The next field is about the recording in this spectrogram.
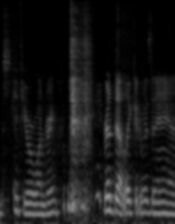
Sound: laughs

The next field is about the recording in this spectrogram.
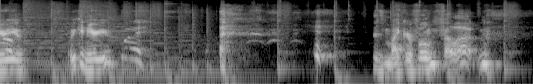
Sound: laugh

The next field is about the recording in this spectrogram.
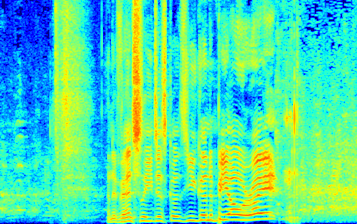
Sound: laughter; snickers

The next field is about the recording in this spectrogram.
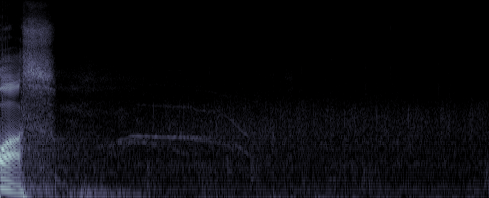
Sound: cheers and applause

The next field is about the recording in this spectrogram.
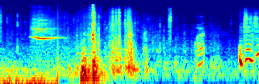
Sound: tires screech

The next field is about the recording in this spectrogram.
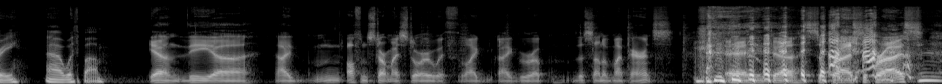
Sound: laughter

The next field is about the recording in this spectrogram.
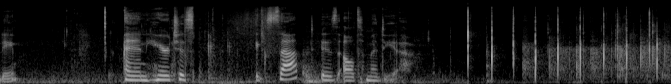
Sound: applause

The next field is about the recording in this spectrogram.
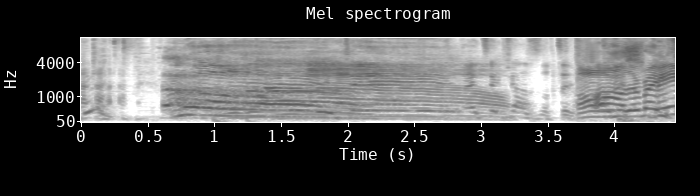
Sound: men cheering

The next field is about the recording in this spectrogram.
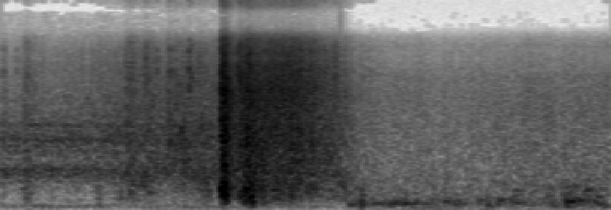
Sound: heavy splash

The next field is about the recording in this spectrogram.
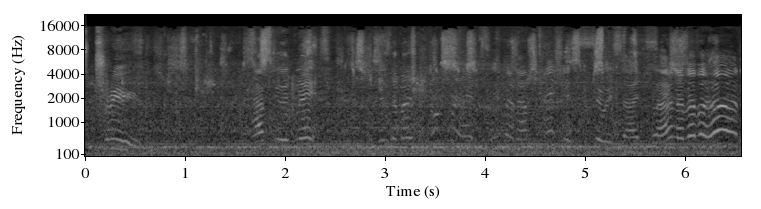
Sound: sassy ominous whispers

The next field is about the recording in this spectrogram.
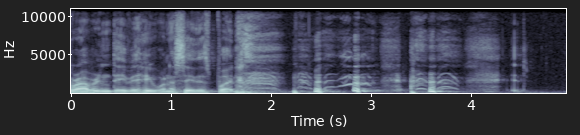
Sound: laughs happily

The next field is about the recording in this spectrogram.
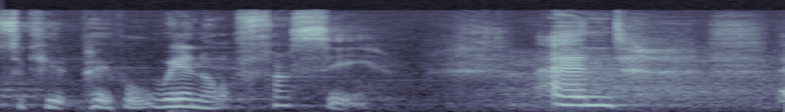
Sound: laughter

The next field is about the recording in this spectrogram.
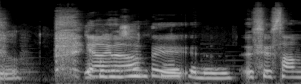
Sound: chuckling

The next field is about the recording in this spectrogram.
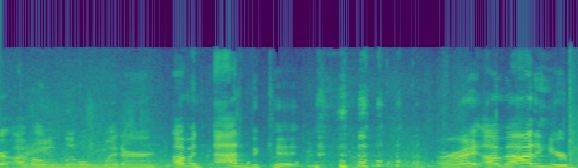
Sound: laughs

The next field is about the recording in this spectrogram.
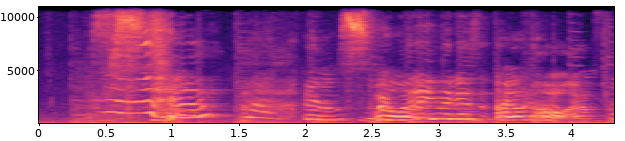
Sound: laughter

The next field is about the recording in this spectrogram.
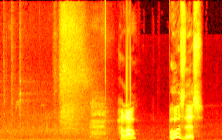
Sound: exhales

